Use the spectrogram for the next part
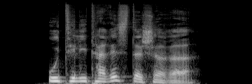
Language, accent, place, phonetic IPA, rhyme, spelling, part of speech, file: German, Germany, Berlin, [utilitaˈʁɪstɪʃəʁə], -ɪstɪʃəʁə, utilitaristischere, adjective, De-utilitaristischere.ogg
- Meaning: inflection of utilitaristisch: 1. strong/mixed nominative/accusative feminine singular comparative degree 2. strong nominative/accusative plural comparative degree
